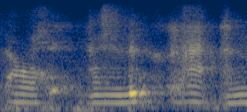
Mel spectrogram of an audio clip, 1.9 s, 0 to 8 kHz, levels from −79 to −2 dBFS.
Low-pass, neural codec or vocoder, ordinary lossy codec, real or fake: 7.2 kHz; codec, 16 kHz in and 24 kHz out, 0.9 kbps, LongCat-Audio-Codec, fine tuned four codebook decoder; none; fake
